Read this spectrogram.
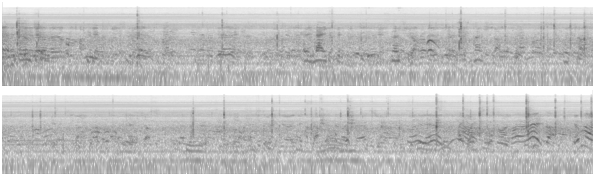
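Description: Hands slap together as players shake hands.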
